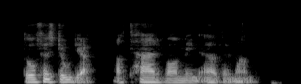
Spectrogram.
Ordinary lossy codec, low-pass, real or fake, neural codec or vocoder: MP3, 48 kbps; 7.2 kHz; real; none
